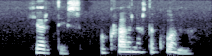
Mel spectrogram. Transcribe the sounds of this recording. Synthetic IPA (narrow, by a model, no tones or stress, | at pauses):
çœɾt̪ɪs | ɔɣkʰvaːðɛnast̪aðkʰɔːma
